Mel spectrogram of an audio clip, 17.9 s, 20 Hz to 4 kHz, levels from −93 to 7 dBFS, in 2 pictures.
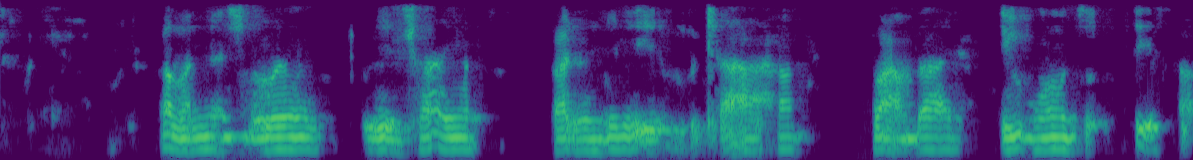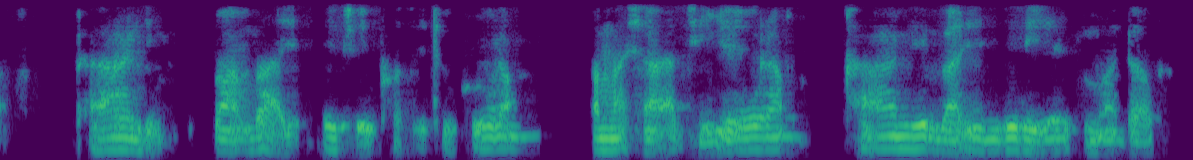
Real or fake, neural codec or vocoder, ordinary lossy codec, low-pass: fake; codec, 16 kHz, 2 kbps, FreqCodec, larger model; AAC, 24 kbps; 3.6 kHz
